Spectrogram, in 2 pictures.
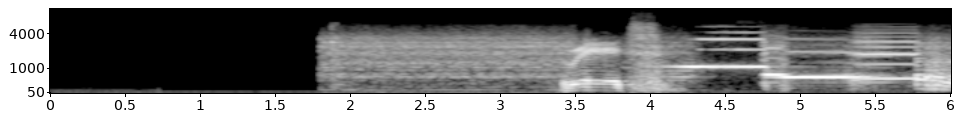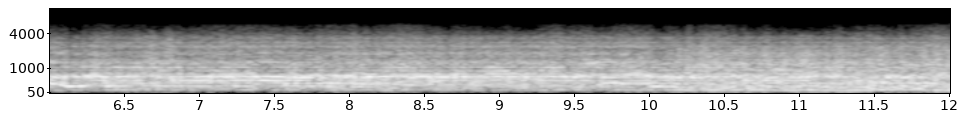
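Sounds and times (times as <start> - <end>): faint low hum: 0.0 - 1.8
loud steady hiss-like noise: 1.8 - 12.0.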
